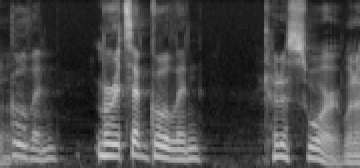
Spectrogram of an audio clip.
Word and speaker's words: Maritza Gulin: embarrassing question sure do do I say your name wrong how do you say my name Marissa G gulan Marissa gulan could have swore when I was talking to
